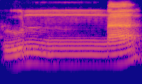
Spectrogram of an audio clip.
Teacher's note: Nun tasdid ghunah dibaca mendengung ditahan dua harakat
